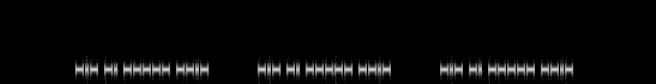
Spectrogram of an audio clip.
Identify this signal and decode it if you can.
Morse code, heard as a keyed tone, about 50 wpm, 700 Hz. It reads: KN0Q KN0Q KN0Q
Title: USA Call Signs - 4 Characters - Repeated 3x - 50wpm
